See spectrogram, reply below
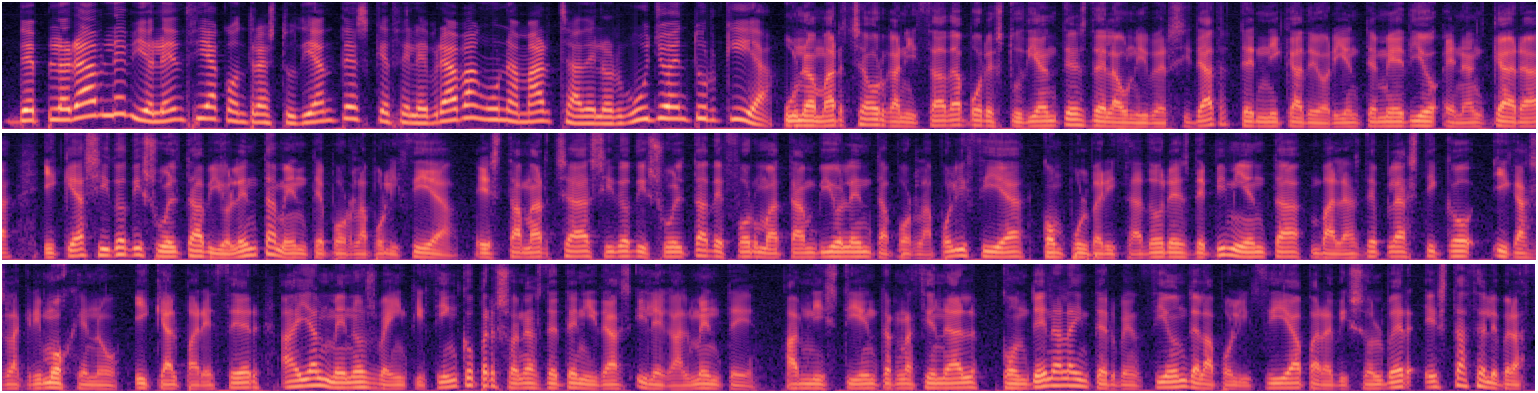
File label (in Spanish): informativo; turquia violencia contra marcha orgullo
